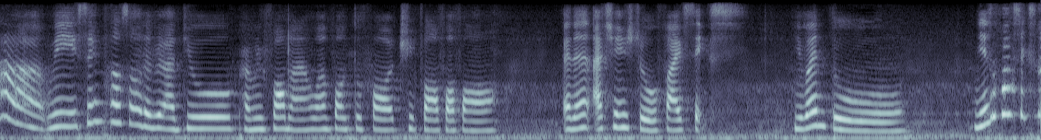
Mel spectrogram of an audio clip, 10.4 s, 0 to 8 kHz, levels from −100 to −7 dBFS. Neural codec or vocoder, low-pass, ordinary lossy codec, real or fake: codec, 24 kHz, 1.2 kbps, DualCodec; 7.2 kHz; AAC, 48 kbps; fake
